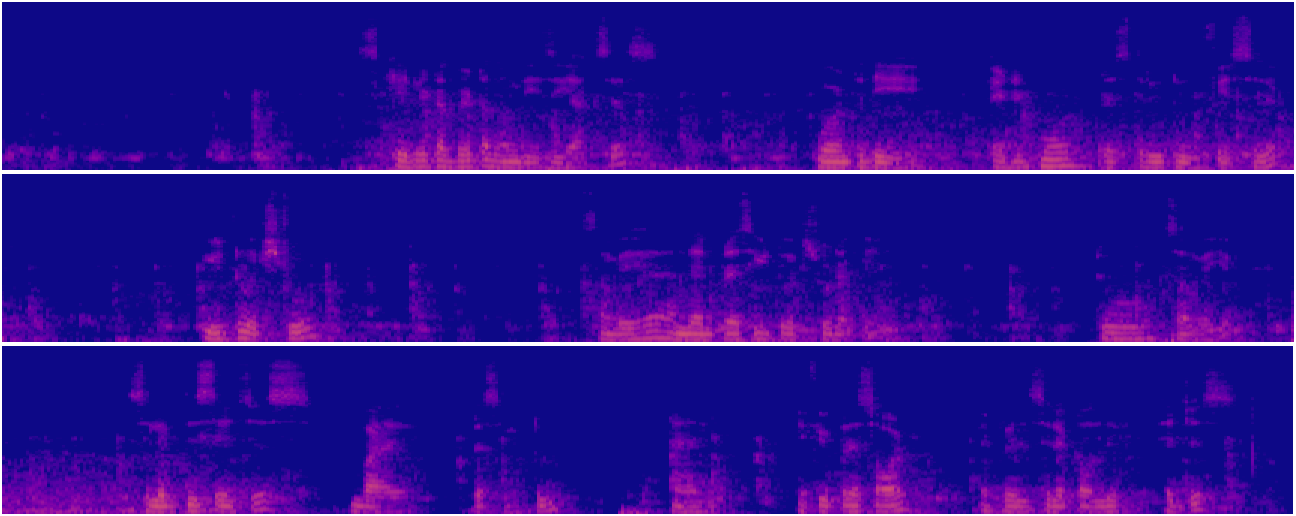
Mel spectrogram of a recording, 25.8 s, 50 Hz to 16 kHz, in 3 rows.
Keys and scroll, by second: 4.6 s, 4.8 z, 6.6 Tab, 8.8 3, 11.3 e, 14.7 e, 17.1 Tab, 20.1 2.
